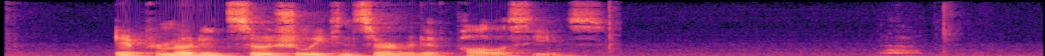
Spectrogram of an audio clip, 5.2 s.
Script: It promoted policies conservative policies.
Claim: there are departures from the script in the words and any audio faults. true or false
true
